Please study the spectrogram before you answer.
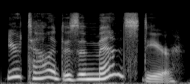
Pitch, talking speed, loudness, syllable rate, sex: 260 Hz, 155 wpm, -17 LUFS, 4.7 syllables/s, female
